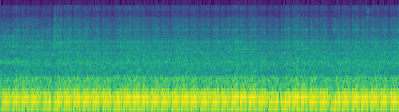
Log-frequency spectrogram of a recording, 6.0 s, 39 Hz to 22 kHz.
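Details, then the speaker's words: 1989 Honda Goldwing GL1500, fully warm, with freshly done timing belts and a reportedly cleaned carburetor: a low, uneven, lumpy, wavering idle that smooths at higher revs; it also surges on the highway and loses power, cause unknown. "It kind of smooths out once you get up there, but the needle's rock solid. But it's doing that bounce thing, and I looked up rough idle and I can't figure it out."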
